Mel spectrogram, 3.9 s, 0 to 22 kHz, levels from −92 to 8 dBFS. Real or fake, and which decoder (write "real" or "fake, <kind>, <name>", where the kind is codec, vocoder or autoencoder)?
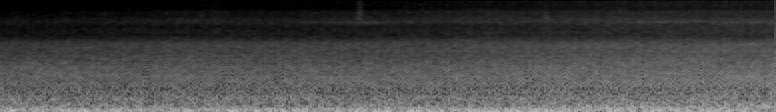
fake, vocoder, Vocos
